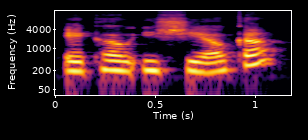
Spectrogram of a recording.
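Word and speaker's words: Eiko Ishioka: AO I hope I say her name right acho isoka yes that's right is that correct Okay so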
